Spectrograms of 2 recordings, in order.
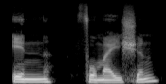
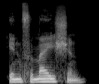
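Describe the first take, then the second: First: "in formation" as two separate words; "in formation" split, with a full, unreduced "for"; different emphasis. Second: Said in the usual way. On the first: Shown as a demonstration. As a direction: leave a small gap between "in" and "formation". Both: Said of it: "There is a different emphasis".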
